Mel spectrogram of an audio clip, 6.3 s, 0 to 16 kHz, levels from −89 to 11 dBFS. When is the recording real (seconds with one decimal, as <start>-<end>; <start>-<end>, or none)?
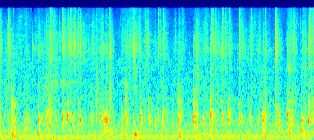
0.0-4.7

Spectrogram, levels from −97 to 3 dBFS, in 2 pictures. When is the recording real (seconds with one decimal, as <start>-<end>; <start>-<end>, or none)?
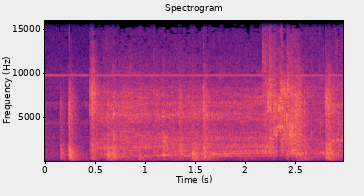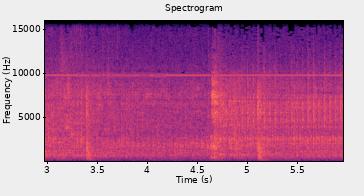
0.0-3.3; 4.2-6.0

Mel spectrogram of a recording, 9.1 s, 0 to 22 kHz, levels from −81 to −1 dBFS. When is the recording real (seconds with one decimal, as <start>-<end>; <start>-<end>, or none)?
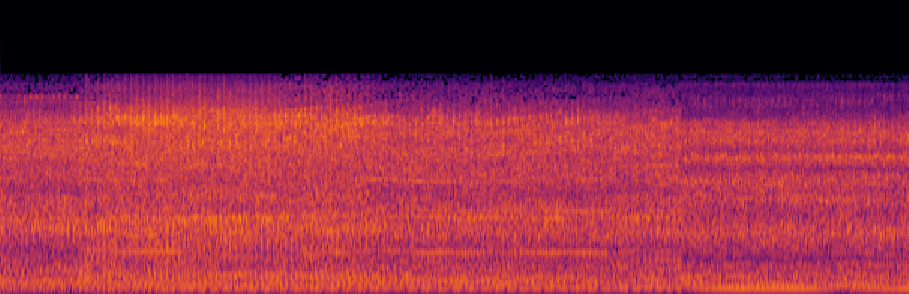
0.0-1.2; 2.8-9.1

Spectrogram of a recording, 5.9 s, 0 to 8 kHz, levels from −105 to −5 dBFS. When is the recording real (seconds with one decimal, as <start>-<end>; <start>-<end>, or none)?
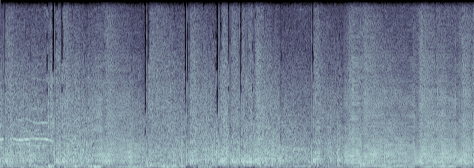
0.0-1.2; 1.8-4.3

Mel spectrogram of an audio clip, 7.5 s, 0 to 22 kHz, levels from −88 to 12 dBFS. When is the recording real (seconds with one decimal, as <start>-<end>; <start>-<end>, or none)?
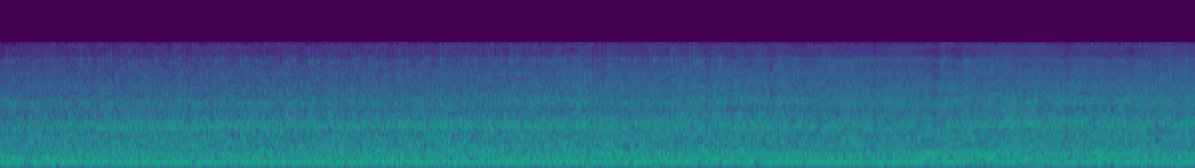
0.4-4.9

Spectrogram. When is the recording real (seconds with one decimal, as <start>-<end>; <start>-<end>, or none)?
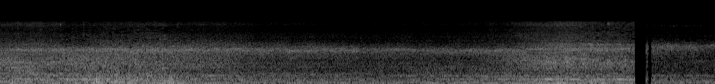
0.6-1.8; 5.8-7.2

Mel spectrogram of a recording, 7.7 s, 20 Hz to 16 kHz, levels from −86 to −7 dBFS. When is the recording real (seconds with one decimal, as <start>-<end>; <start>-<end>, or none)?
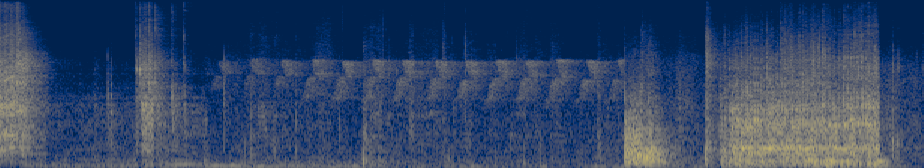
0.0-0.4; 1.7-7.7

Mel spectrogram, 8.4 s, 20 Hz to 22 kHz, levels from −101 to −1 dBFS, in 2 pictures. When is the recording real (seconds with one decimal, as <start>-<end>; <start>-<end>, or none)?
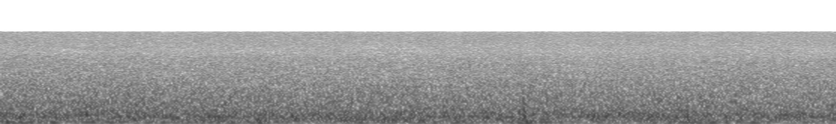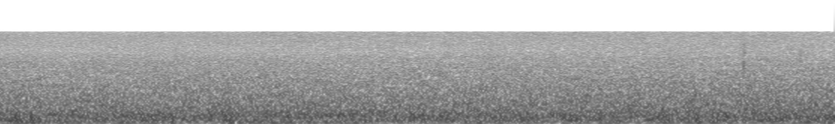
0.0-2.1; 3.5-3.9; 5.5-8.4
